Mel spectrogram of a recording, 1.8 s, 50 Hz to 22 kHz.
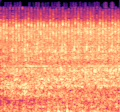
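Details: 2019 Hyundai Elantra 2.0, rough running, check engine light, stalls at idle, misfire code: uneven idle with irregular low thumps, unchanged when cylinder 4's coil is unplugged; cylinder 4 dead, coil suspected over plug or cylinder, not yet confirmed.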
